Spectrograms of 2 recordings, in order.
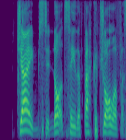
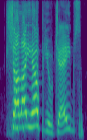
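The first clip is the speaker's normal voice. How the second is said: higher, louder call; 7 semitones higher, 7 dB louder than usual. Acted. Edward offering James help, higher and louder. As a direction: call across the line. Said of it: "called Edward".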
